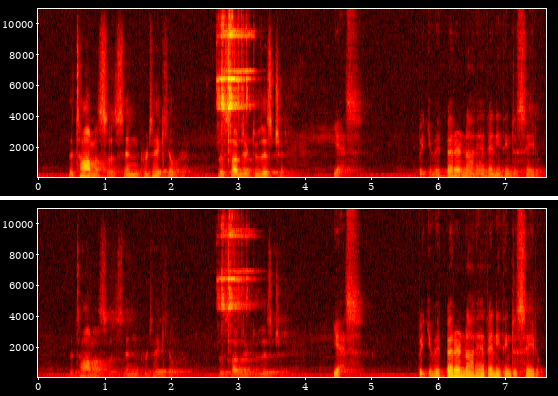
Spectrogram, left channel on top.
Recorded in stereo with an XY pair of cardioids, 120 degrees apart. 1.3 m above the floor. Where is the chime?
60° left, 1.3 m.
